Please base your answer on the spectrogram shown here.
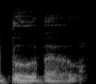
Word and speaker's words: Bourbeau: Fine, Monsieur de Bourbeau. The emphasis falls on the last syllable. Bourbeau? Now you're pushing it.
